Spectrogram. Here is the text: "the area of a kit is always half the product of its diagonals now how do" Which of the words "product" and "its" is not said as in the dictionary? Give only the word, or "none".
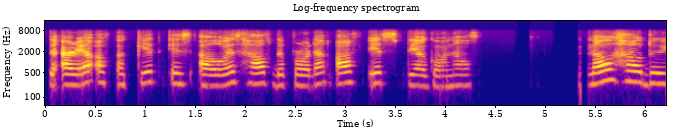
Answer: none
